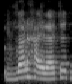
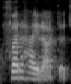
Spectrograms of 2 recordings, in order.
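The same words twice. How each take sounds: First: "verheiratet" with an English v at the start; English V sound. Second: "verheiratet" with an f at the start; "verheiratet" starting like "fair", no v sound; German V as F. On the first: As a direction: say "verheiratet" wrongly, opening on a voiced v. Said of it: "ये English में स- की तरह नहीं होगा". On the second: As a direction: say "verheiratet" opening on a clear f. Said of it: "word के शुरू में वो फा". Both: Shown as a demonstration.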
